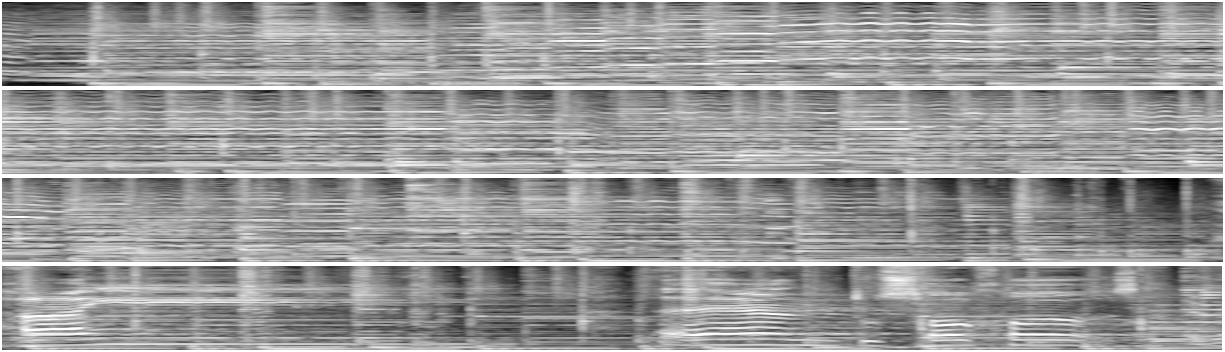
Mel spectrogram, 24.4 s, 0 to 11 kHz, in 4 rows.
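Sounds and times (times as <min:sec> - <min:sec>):
bolero song playing from a record: 0:00.2 - 0:24.4.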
